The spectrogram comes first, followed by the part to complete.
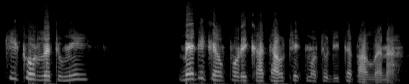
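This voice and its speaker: A man's voice: high voice, big pitch swings, normal speed, sharp tone, no echo, exaggerated voice. A man playing a stern, frustrated middle-aged father in a cartoon, scolding and complaining yet loving. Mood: angry, reproachful. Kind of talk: amateur cartoon voice acting.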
